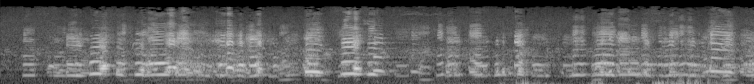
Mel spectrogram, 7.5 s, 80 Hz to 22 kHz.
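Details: A dense chorus of whooper swans calling at an evening feed on Caerlaverock's Folly Pond, January 2023: nasal trumpeting honks overlap continuously, some rising and falling, with scattered low thuds late in the recording.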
